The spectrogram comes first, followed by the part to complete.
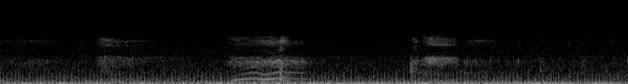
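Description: Muffled low rumble of a GoPro's waterproof housing underwater, with a few short hissy bursts and a brief wavering hum about two and a half seconds in.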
